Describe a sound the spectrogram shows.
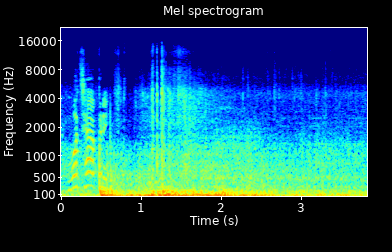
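An explosion booms and rumbles deeply.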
